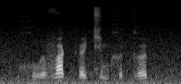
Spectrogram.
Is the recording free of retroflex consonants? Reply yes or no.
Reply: yes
